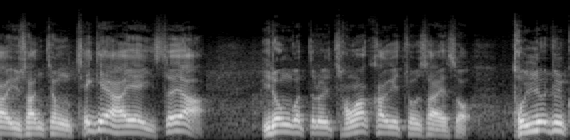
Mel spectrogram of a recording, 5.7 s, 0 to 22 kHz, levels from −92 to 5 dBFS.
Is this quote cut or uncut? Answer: uncut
